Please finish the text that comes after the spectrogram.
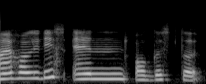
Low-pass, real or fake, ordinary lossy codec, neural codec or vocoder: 7.2 kHz; real; Opus, 24 kbps; none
